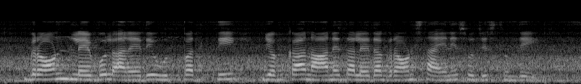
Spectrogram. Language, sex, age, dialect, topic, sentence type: Telugu, female, 18-24, Telangana, banking, statement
